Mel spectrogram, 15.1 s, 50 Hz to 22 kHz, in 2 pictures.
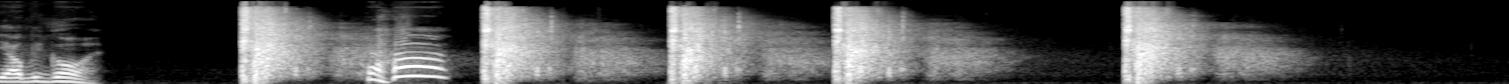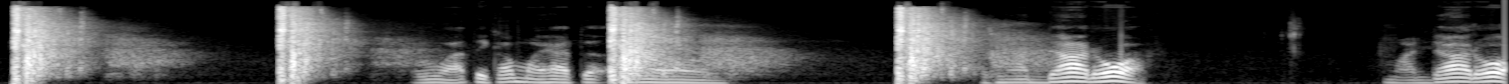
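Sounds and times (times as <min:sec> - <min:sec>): suppressed pistol shots: 0:01.2 - 0:06.6, 0:07.6 - 0:09.7, 0:10.6 - 0:12.8.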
